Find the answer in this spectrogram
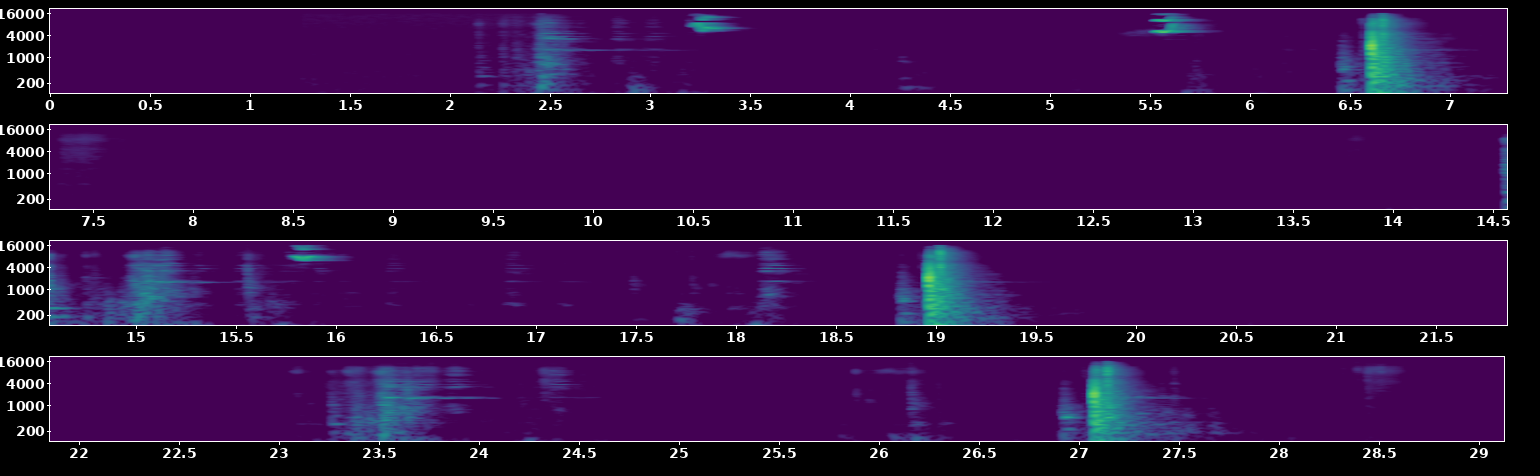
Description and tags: Open close fridge
Opening and closing a fridge door. This is a small, built-in British-sized fridge with a few bottles in the door.
door, refrigerator, close, fridge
